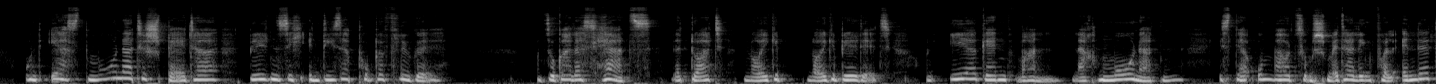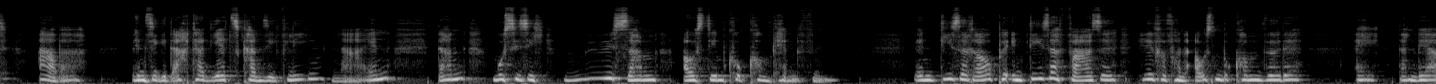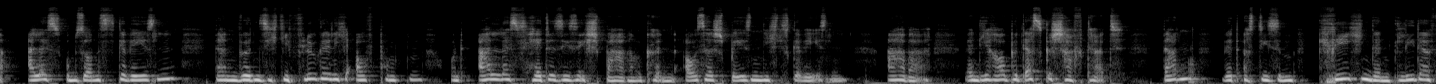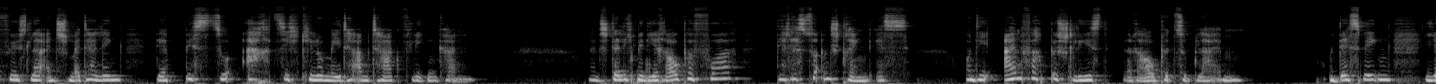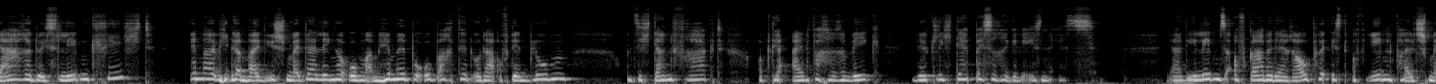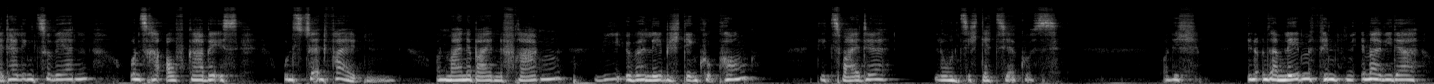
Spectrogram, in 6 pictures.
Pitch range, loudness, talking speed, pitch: 190-225 Hz, -23 LUFS, 140 wpm, 205 Hz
